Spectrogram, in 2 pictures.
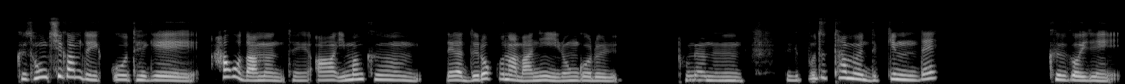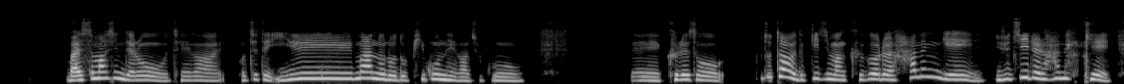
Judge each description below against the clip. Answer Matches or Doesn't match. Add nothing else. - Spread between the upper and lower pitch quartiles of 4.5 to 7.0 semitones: Matches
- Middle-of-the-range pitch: Doesn't match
